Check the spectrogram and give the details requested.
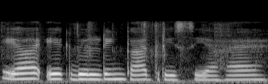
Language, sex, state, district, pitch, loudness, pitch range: Hindi, female, Jharkhand, Palamu, 225 Hz, -15 LUFS, 215-245 Hz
